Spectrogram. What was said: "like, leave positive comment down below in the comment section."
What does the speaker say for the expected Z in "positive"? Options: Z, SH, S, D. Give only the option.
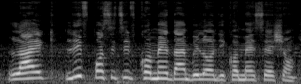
S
